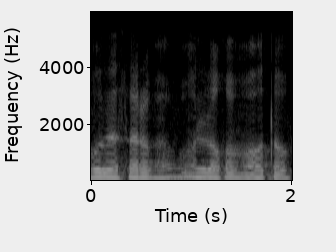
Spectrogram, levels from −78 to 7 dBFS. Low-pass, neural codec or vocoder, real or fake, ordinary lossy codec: 5.4 kHz; none; real; none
